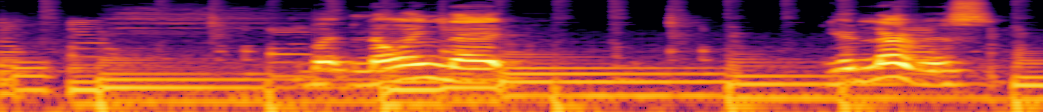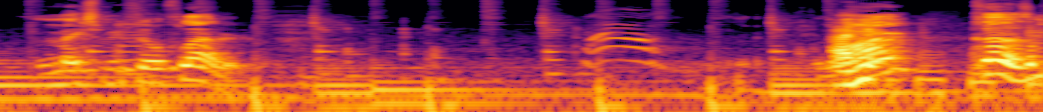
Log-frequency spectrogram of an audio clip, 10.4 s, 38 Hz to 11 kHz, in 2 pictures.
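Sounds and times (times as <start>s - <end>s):
speech: 1.6s - 2.7s, 4.2s - 6.6s, 9.3s - 10.4s
cat meowing: 8.0s - 9.0s.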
